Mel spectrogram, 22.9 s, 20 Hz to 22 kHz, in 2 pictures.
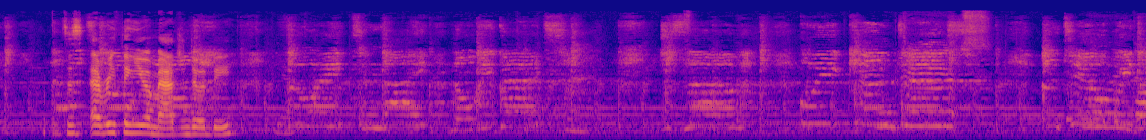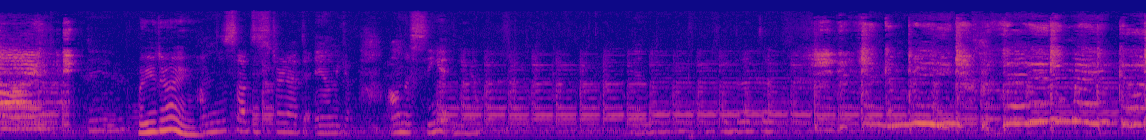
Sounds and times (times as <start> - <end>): Music: 0.0 - 12.3, 15.8 - 22.9.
